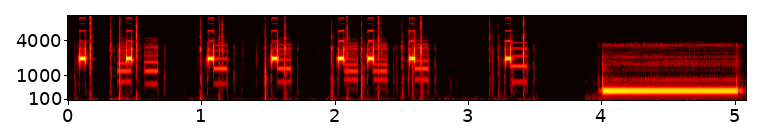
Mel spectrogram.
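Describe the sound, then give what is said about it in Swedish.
Telephone keypad dialing to call someone: eight short touch-tone beeps at uneven intervals, followed after a brief pause by a single steady ringing tone lasting about a second. “Skulle vi kunna ringa upp honom?”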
